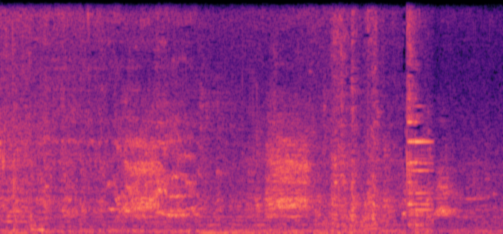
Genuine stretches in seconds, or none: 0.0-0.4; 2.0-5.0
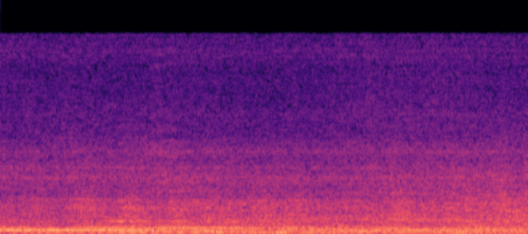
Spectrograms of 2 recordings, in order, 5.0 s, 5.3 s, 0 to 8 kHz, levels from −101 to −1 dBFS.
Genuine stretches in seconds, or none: 0.6-1.2; 2.2-2.9; 4.8-5.3

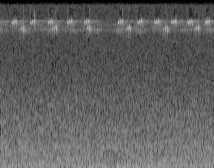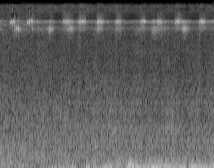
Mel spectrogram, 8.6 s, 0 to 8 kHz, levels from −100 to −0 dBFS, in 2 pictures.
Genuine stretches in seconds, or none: 0.0-4.9

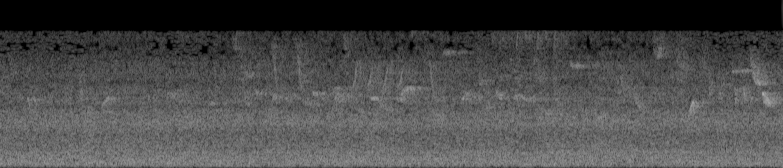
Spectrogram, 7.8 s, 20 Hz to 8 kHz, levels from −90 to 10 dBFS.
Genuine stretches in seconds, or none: 0.0-0.9; 1.5-2.2; 4.6-5.3; 6.9-7.8

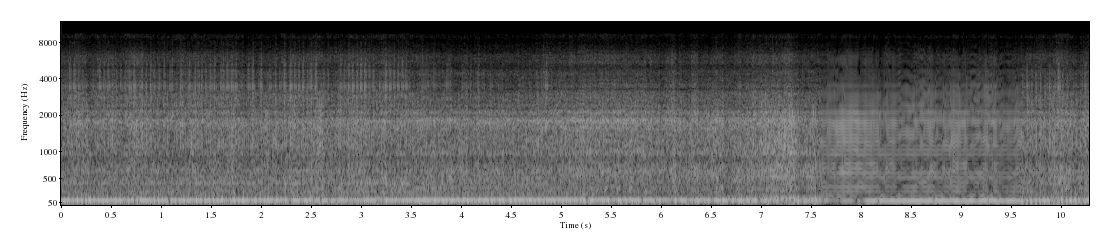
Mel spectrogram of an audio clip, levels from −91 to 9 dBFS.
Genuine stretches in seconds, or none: 0.0-7.6; 9.6-10.3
